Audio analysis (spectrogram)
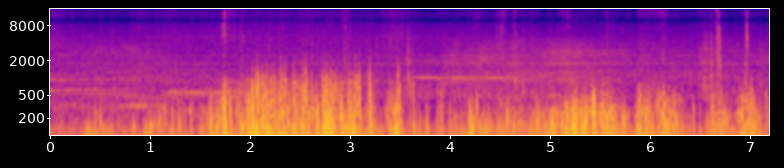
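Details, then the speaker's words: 2001 Dodge Dakota 5.9L after the owner's DIY water pump replacement: the starter cranks the engine at a steady, uneven rhythm but it never fires. Fuel pressure is present, but the spark test shows no spark. "engine. All right. So, no spark. No sparky spark."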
